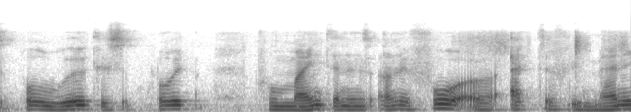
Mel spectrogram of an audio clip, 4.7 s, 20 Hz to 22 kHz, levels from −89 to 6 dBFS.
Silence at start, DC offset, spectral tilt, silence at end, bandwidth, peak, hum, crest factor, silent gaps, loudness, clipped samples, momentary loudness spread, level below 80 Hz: 0 s; under 0.1%; -8 dB/octave; 0 s; 8 kHz; -10 dBFS; none; 16 dB; none; -26 LUFS; under 0.1%; 10 LU; -60 dBFS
